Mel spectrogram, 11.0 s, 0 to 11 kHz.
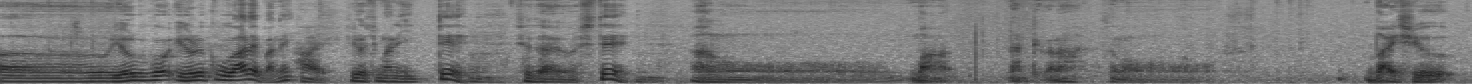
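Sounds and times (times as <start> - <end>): man murmuring hesitantly: 0.0 - 1.1, 3.4 - 9.2.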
